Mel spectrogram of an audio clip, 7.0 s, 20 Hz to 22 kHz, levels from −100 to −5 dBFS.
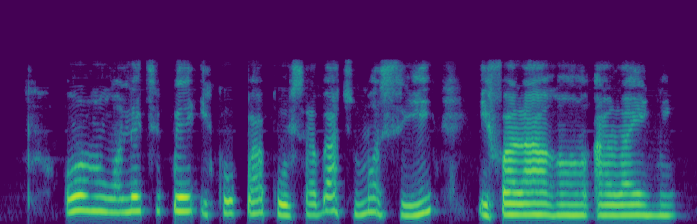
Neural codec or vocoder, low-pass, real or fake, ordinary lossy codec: codec, 16 kHz, 2 kbps, FunCodec, trained on LibriTTS, 25 frames a second; 7.2 kHz; fake; none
